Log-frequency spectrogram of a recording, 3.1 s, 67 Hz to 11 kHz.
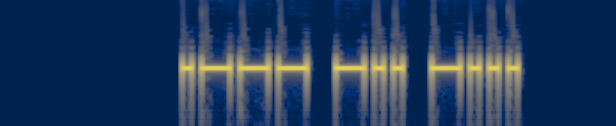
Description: Morse code, heard as a keyed tone, about 25 wpm, 700 Hz. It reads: JDB
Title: USA Call Sign Postfixes - 3 Letters 25wpm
